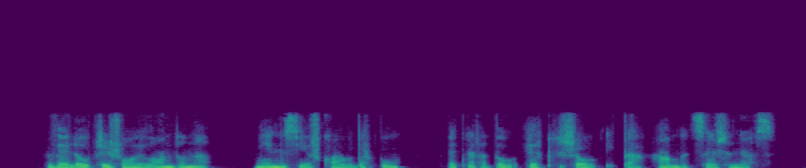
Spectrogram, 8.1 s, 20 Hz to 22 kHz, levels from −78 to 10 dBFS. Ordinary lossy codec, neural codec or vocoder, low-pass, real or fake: AAC, 32 kbps; codec, 16 kHz, 1 kbps, FreqCodec, larger model; 7.2 kHz; fake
